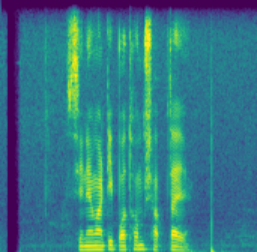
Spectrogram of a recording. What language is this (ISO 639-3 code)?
ben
